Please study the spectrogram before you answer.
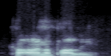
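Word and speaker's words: Kāʻanapali: don't totally butcher it ka'anapali it's tricky it's gotta pronounce every single vowel in there okay i can do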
